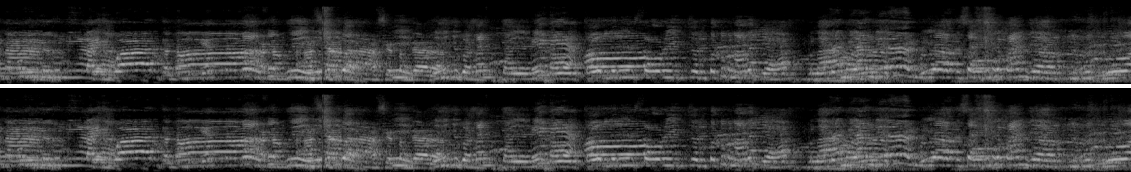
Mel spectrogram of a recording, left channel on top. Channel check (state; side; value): identical; both; correlation 1.00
